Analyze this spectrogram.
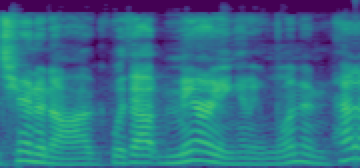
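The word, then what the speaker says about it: Tír na nÓg: Princess Princess Stagire tried I know how to pronounce that. It's Tanog to Tieranog without marrying anyone and had a baby with the sun lug while there.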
